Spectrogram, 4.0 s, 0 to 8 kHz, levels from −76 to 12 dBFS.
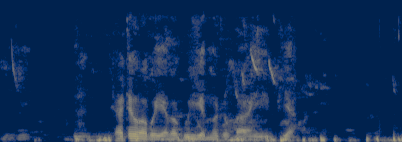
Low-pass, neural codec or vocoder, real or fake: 7.2 kHz; none; real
